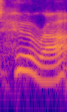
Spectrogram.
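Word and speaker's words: Heura: vegan chicken and it's by a brand called hura i think i'm pronouncing that right it's spelt h-e-u-r-a and they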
